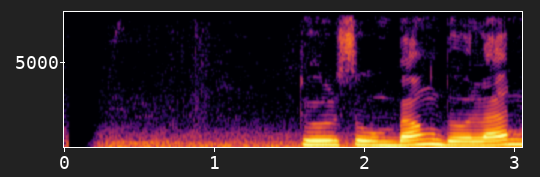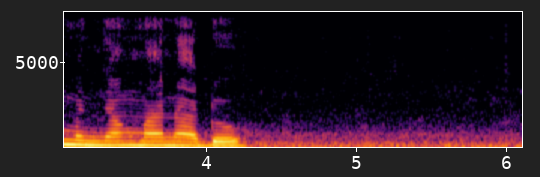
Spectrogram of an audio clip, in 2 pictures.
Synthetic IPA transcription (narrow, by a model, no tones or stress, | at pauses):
d̪̥ʊlsumbaŋd̪olanməɲaŋmanaɖo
